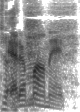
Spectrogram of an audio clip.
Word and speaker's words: edamame: Edamame.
